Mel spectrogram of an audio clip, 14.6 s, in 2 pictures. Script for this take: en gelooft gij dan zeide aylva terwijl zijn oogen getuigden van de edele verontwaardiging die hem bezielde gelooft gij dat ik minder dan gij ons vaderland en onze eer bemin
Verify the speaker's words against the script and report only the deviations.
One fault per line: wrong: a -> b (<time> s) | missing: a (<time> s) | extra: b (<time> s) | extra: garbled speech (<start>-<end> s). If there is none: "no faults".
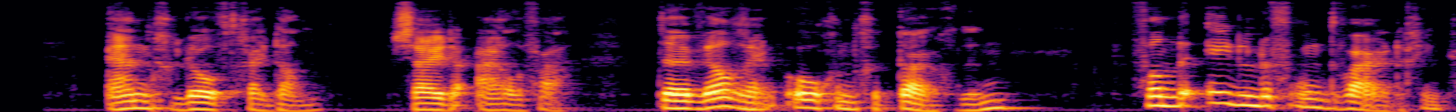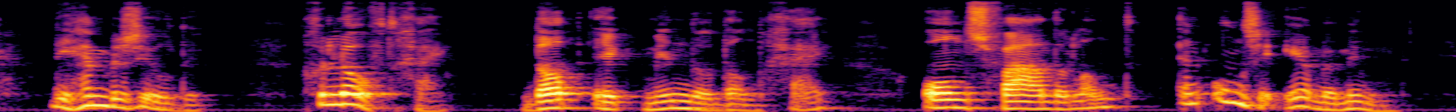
no faults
